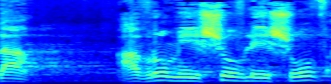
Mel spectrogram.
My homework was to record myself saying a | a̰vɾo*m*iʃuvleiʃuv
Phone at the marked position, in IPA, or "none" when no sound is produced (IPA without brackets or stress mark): m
